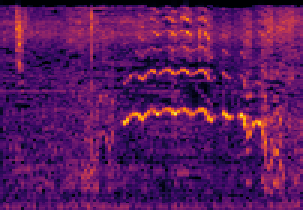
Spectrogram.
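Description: A horse whinnies once about a second in: a high, wavering call that falls away in pitch at the end.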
